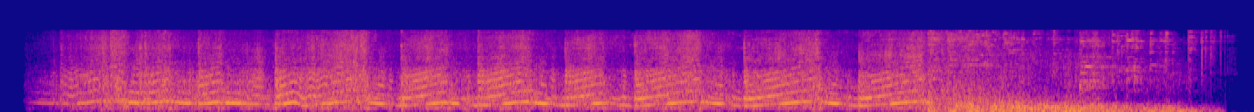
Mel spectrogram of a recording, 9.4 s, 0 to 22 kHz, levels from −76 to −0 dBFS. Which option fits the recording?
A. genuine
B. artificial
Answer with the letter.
A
